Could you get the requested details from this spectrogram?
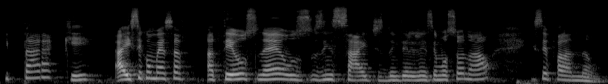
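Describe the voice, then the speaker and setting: A woman, a guest telling stories in a playful, animated way. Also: fairly high pitch, fairly quick. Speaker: podcast guest. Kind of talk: casual interview chat.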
